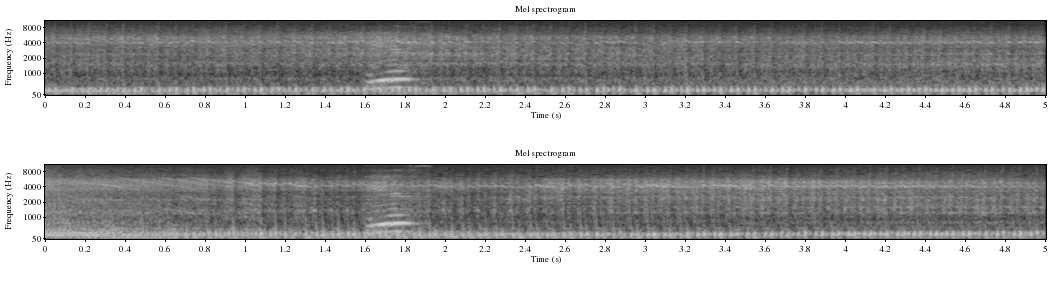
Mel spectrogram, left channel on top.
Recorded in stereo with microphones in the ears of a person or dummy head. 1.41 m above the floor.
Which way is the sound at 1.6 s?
5° right (ahead or behind).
